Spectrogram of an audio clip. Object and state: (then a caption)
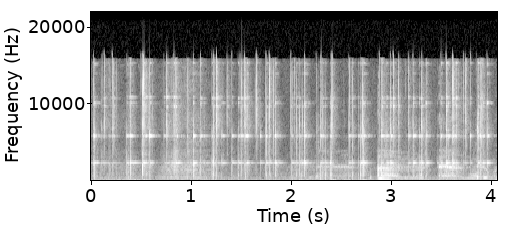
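Ribbed glass jar, empty. An empty, hollow ribbed green glass jar, held in the hand, is tapped and scratched with long fingernails in a quick run of light, bright clinks. Thin high ringing tones hang behind the taps. Near the end, two louder, broader scratchy rubs stand out.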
